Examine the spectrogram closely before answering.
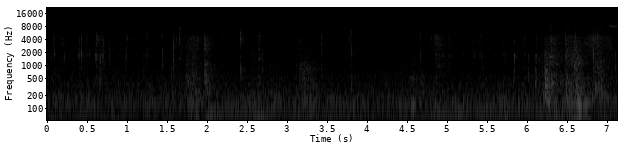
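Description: Plastic sauce packet crinkling softly in the hands as it is squeezed and wrung out, with faint scattered crackles and a slightly louder rustle near the end.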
